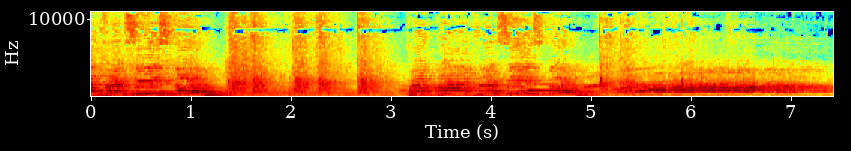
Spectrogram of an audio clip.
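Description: Hundreds of young people cheer and shout continuously for Pope Francis in East Timor, with high voices rising and falling in a loud, dense roar and occasional chanting swells throughout.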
